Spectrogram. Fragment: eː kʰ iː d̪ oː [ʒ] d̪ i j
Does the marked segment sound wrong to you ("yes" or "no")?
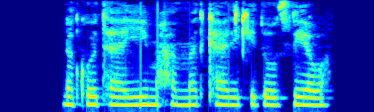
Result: yes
